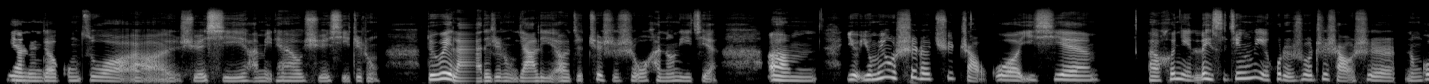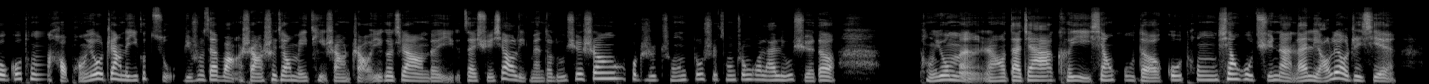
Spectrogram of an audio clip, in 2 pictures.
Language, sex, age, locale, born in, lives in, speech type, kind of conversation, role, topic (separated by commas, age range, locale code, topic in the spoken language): Chinese, female, 40-44, zh-CN, China, United States, conversation, advice, advisor, 我总因未知而焦虑紧张，该如何应对？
